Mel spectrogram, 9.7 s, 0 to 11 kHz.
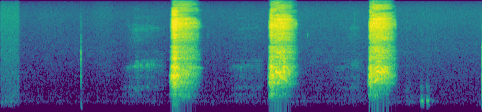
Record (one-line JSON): {"exhalation_length": "9.7 s", "exhalation_amplitude": 4148, "exhalation_signal_mean_std_ratio": 0.3, "survey_phase": "beta (2021-08-13 to 2022-03-07)", "age": "45-64", "gender": "Female", "wearing_mask": "No", "symptom_cough_any": true, "symptom_runny_or_blocked_nose": true, "symptom_sore_throat": true, "symptom_diarrhoea": true, "symptom_fatigue": true, "symptom_headache": true, "symptom_change_to_sense_of_smell_or_taste": true, "symptom_loss_of_taste": true, "symptom_onset": "3 days", "smoker_status": "Current smoker (e-cigarettes or vapes only)", "respiratory_condition_asthma": false, "respiratory_condition_other": false, "recruitment_source": "Test and Trace", "submission_delay": "2 days", "covid_test_result": "Positive", "covid_test_method": "RT-qPCR"}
